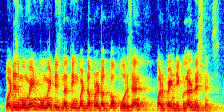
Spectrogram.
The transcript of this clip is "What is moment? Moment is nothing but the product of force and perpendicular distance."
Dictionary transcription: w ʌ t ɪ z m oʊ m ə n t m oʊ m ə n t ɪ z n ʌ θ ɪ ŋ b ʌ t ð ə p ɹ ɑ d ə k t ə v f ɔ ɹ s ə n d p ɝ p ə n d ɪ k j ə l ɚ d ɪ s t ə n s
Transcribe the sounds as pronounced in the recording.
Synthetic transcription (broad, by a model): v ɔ t ɪ z m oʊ m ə n t m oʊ m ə n t ɪ z n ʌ t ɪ ŋ b ʌ t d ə p ɹ ɑ d ə k t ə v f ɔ ɹ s ə n d p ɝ p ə n d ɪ k j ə l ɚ d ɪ s t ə n s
